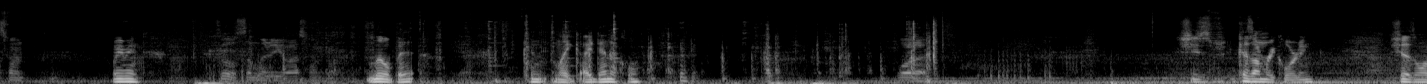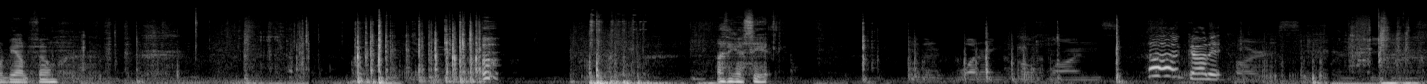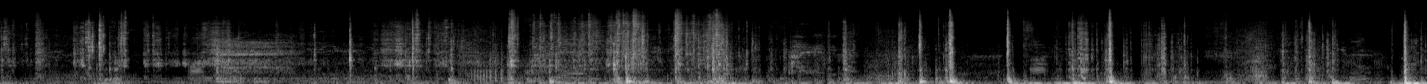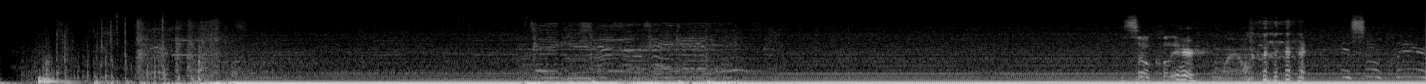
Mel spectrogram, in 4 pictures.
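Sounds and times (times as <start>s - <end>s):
handling noises inside a car: 2.9s - 11.3s, 15.0s - 30.9s, 31.5s - 49.9s.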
